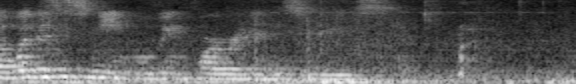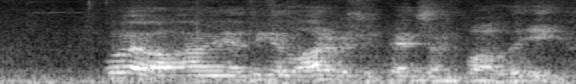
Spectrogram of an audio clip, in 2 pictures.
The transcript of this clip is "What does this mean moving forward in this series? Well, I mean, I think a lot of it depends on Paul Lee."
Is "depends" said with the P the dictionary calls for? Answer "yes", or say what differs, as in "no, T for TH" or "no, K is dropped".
yes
